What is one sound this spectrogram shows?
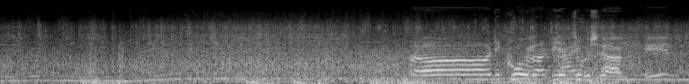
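Tyres crunch over gravel.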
